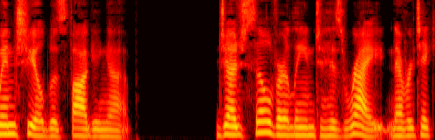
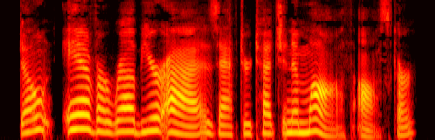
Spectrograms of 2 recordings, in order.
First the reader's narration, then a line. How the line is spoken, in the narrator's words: she had said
